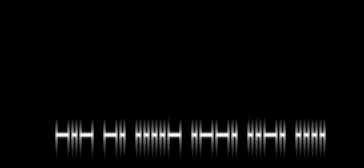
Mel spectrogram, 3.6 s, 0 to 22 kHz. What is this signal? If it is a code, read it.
Morse code, heard as a keyed tone, about 30 wpm, 700 Hz. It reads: KN4PFH
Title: USA Call Signs - 6 Characters - Repeated 3x - 30wpm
